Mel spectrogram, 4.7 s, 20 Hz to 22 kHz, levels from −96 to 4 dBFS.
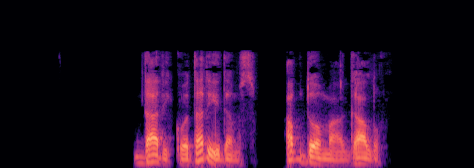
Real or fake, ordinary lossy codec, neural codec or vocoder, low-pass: real; MP3, 48 kbps; none; 7.2 kHz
